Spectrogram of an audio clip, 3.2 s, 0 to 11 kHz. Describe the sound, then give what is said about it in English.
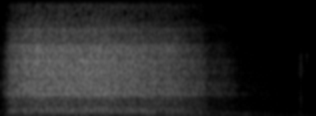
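A deep breath during a guided breathing meditation: a long, airy rush of breath holds steady for about two seconds, then tapers off into quiet, followed by a soft click. “So we're going to take 6 breaths down into the ground to connect the inside of us to the space outside of us.”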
